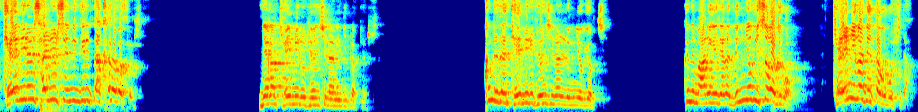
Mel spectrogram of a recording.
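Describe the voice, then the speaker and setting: A man's voice: extremely high pitch, animated, brisk, long pauses. A middle-aged male pastor preaching a sermon emphatically and often putting rhetorical questions to the congregation. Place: church sanctuary. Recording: echoey church hall.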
